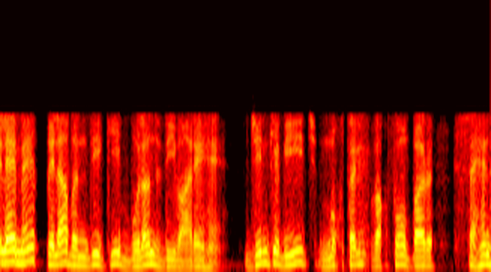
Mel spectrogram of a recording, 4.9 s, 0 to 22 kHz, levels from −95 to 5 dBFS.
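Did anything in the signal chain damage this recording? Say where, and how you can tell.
Yes. At the codec stage, Speex coding runs throughout, leaving the speech hoarse and noisy because the coarse excitation lacks bits, which fits a bitrate near 11 kbps.

At the network stage, VoIP packet loss concealed by the speech codec appears from 3.59 to 3.74 s. About 120 ms is extrapolated from the last pitch and filter into a stretched, fading sound, and the speech stays weakened briefly afterwards.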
